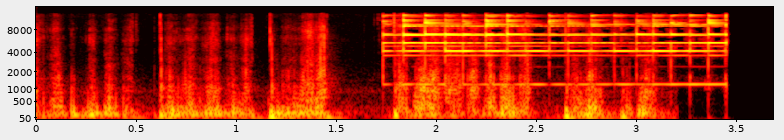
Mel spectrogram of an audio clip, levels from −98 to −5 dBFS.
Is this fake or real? real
